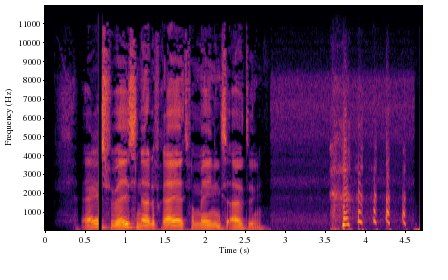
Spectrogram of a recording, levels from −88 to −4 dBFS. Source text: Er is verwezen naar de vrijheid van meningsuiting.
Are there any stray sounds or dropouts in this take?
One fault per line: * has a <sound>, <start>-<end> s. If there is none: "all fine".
* has a dropout, 0.7-0.7 s
* has a laugh, 3.6-4.6 s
